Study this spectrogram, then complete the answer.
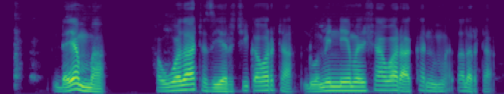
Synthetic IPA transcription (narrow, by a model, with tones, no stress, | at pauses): da˨jɐ˦˨mːaː˨ | ha˨wːa˦zaː˦ta˨zɪ˨jɐ˨rt͡ʃiː˦kʼɐ˦wɐ˦rta̰˨doː˨mɪ˦nːeː˦mɐ˦nʃaː˦wɐ˦ɽʔaː˨kɐ˦˨nmɐ̰˦sʼɐ˦lɐ˨rta̰˦˨ʔ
